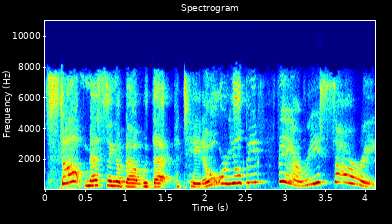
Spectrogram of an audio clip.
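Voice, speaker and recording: A woman's put-on character voice in an extremely high pitch, bellowing and growling at a moderate pace with very wide pitch swings. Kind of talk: formerly genteel, now furious. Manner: roaring, snarling.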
